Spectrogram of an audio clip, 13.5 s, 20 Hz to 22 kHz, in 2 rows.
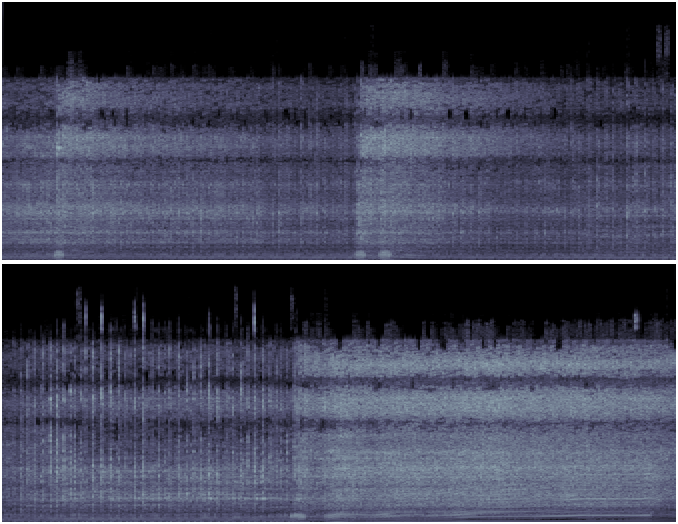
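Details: Stihl 029 chainsaw with 45mm top end, first tank since rebuild: high two-stroke scream holds strong through the cut, drops and climbs again cleanly, no bogging; normal cutting under load.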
